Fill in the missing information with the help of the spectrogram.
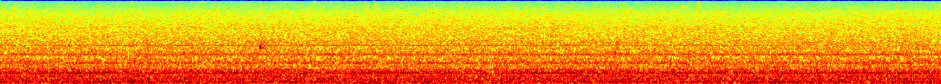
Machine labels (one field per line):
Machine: pump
